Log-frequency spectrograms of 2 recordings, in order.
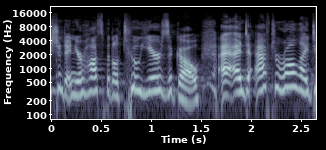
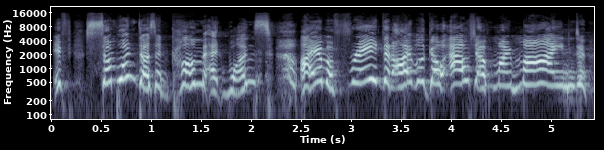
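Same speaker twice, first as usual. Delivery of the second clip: terrified woman begging for a nurse; panicky pleading; 4 semitones higher, 7 dB louder than usual. Acted. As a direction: voice rising as panic takes over. Frightened invalid pleading for help.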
